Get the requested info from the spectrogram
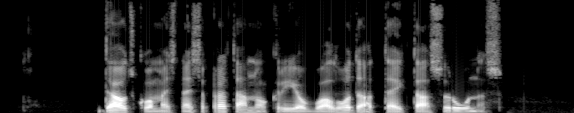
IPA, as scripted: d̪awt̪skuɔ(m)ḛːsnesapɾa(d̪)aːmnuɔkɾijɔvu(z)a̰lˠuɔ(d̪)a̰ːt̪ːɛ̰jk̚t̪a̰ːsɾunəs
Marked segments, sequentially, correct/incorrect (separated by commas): correct, incorrect, incorrect, correct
